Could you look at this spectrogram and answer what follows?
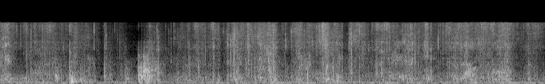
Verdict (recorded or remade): remade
